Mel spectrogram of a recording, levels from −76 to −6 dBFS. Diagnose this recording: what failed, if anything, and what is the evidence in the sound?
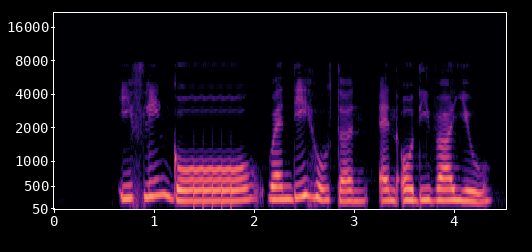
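Machine-gun stutter from 1.39 to 1.86 s as one 93 ms slice repeats five times: a system hang loop, driver stage, fitting a 4096-sample ring buffer.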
